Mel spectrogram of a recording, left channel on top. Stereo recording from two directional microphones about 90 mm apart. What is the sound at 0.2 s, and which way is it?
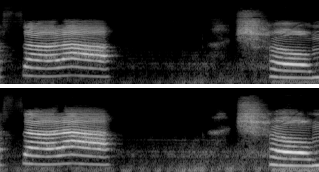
Babbling, 45° left (ahead or behind).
